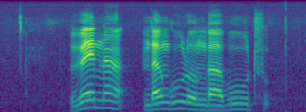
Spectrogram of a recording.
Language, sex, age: Venda, male, 24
